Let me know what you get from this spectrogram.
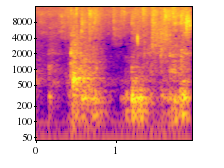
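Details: Two Siberian Husky pups, Teddy and Blaze, squabble over one toy, giving short, gravelly low growls in two or three quick bursts over a soft scuffling background.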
